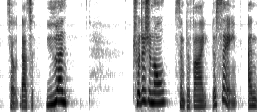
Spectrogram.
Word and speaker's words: 冤: So, that's yuan.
